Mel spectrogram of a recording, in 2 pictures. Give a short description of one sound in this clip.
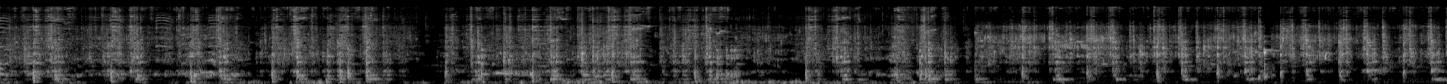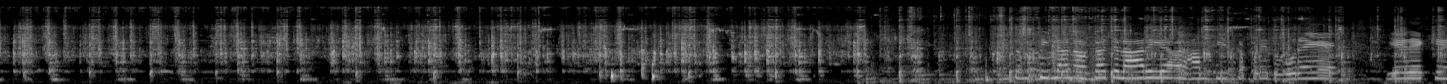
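Water pours from a hand pump and splashes into a metal pot.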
